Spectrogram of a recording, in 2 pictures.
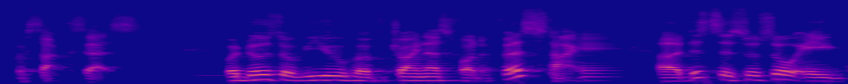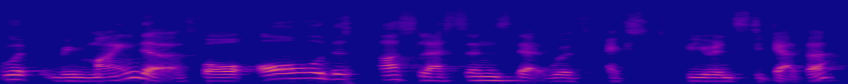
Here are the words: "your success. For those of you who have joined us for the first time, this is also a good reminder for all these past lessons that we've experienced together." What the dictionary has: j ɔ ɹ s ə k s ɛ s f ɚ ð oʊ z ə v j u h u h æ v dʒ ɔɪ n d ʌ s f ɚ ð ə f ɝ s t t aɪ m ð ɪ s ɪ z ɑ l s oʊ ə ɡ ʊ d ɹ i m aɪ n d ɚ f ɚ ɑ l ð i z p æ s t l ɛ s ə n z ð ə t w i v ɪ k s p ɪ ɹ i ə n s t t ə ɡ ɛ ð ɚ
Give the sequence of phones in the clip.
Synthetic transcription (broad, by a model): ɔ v s ə k s ɛ s f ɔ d oʊ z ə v j u h u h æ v dʒ ɔɪ n ʌ s f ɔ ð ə f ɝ s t t aɪ m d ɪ s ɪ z ɑ l s oʊ ə ɡ ʊ d ɹ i m aɪ n d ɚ f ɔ ɑ l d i s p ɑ s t l ɛ s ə n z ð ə t w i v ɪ k s p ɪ ɹ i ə n s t t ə ɡ ɛ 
